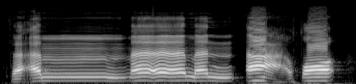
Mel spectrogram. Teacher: فأما من أعطى، فأما هنا لابد أن نحافظ على الغنة في الميم، كذلك المد الطبيعي الذي بعدها، فأما من هكذا، فأما من أعطى. والنون هنا حكمها الإظهار الحلقي لوقوع الهمزة بعد النون الساكنة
